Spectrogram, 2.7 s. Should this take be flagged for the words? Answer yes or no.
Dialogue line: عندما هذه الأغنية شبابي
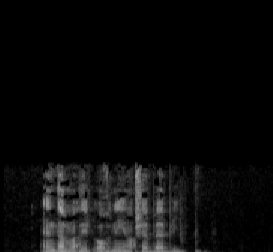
no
